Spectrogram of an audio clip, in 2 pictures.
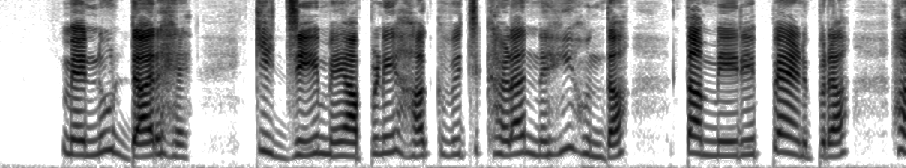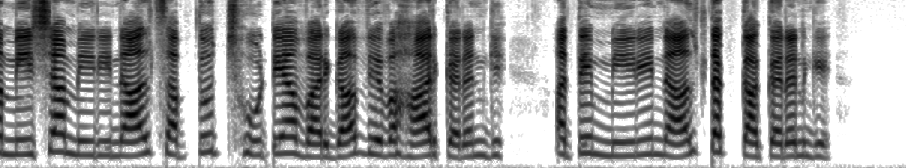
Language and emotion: Punjabi, fearful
